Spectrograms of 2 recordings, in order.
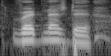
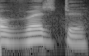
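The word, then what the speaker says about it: Wednesday: For example वेडनेसडे, वेडनेसडे इसको असल में बोला जाएगा वेंसडे, बोला जाएगा वेंसडे।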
